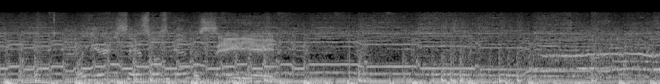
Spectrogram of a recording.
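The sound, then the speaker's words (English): The closing passage of a loud, dense heavy metal song: a singer screaming high and strained over pounding drums and distorted guitars, sustained without pause and no talking. “Dude, it's like he's being stabbed.”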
